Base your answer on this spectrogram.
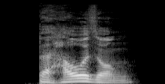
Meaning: dwelling, abode
- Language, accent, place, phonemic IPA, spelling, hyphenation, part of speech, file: German, Germany, Berlin, /bəˈhaʊ̯zʊŋ/, Behausung, Be‧hau‧sung, noun, De-Behausung.ogg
